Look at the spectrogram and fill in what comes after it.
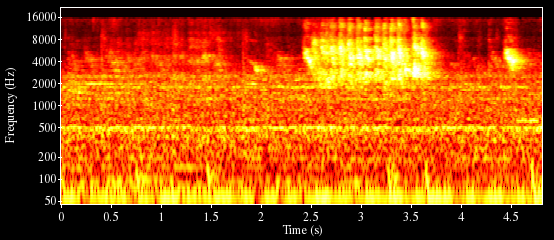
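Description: Birds chirping, with a busier burst of chirping about two and a half seconds in, over a steady low hum.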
